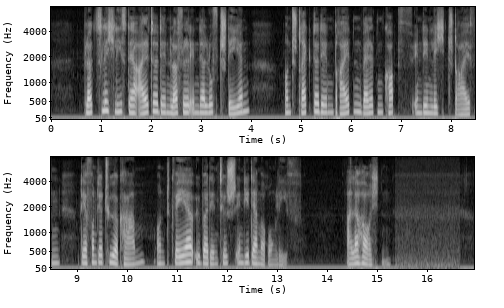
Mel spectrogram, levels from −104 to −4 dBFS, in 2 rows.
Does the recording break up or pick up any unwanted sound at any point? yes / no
no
